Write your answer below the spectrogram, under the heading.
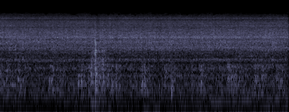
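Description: Drained boiled potatoes and peas frying in a hot pan, a steady loud sizzle that starts suddenly as they go in, with one light knock about one and a half seconds in.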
